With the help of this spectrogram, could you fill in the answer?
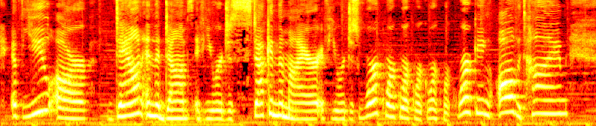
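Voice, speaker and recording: A woman's high voice with very wide pitch swings, music playing in the background. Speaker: life coach. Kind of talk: motivational talk. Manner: fast; animated.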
